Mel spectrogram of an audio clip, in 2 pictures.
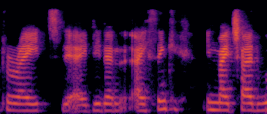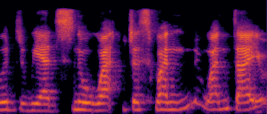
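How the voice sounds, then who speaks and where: A woman in her thirties from France with a French accent, speaking English as an interview guest, often pausing on fillers and restarting her sentences. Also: mid-range voice, fairly even intonation. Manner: hesitant, many fillers and restarts, warm laughs. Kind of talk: casual conversational interview.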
